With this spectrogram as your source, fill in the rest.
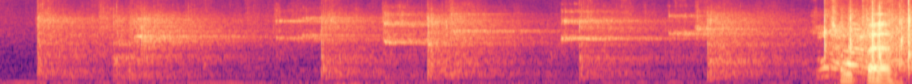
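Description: A tennis ball is struck back and forth with rackets, each hit a sharp pop.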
